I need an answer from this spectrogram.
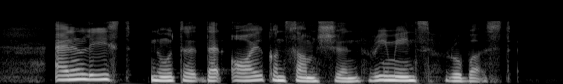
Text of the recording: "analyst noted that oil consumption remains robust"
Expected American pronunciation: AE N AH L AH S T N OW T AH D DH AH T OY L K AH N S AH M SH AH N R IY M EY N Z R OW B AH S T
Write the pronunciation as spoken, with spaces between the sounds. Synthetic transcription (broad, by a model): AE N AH L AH S T N OW T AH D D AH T OY L K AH N S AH M SH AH N R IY M EY N S R OW B AH S T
